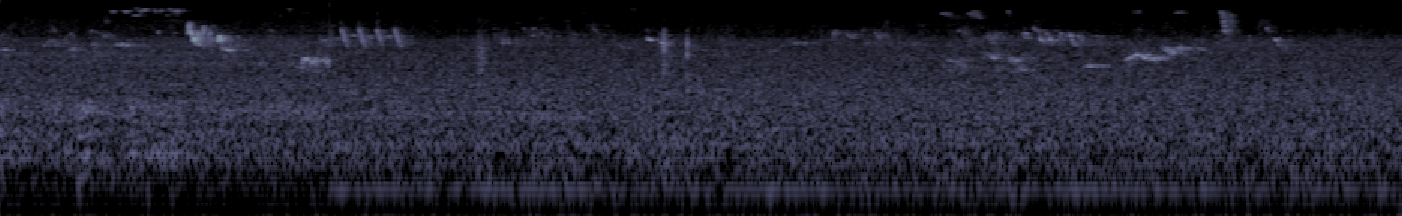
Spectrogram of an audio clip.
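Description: Small birds chirping now and then, with short high calls and a few quick runs of three or four notes, over a steady background noise.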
